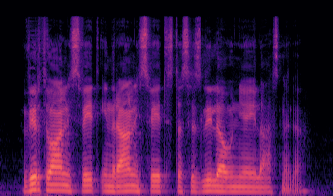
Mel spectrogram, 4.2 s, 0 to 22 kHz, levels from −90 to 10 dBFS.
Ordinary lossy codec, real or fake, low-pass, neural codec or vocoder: Opus, 24 kbps; real; 14.4 kHz; none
